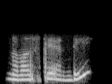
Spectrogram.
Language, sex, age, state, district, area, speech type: Telugu, female, 30-45, Andhra Pradesh, N T Rama Rao, rural, conversation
